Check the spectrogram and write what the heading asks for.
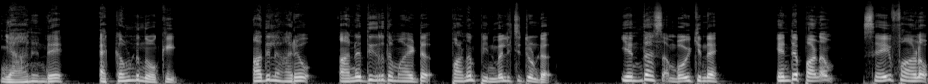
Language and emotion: Malayalam, fearful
